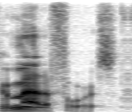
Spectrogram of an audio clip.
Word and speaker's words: chromatophores: It is amazing how is it chromatophore? Chromatophores. Is that how you say it? Chromatophores.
